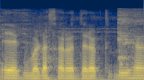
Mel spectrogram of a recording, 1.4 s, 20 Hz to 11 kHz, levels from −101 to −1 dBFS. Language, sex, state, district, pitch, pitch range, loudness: Hindi, male, Delhi, New Delhi, 105 Hz, 100-105 Hz, -18 LUFS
